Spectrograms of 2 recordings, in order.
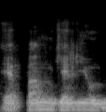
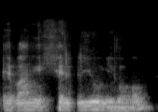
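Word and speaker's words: evangelium: 제가 인터넷에 찾아보니까 한국은 영어식으로 표기법을 적다 보니까 뭐 에방겔리움 이래 놨던데, 이제 이 스페인어가 라틴어에서 왔기 때문에 올바른 발음은 에방헬리움이고, 또 그리스어로는 에왕헬리온 이런 말에서 복음이라는 말이 나왔습니다.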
